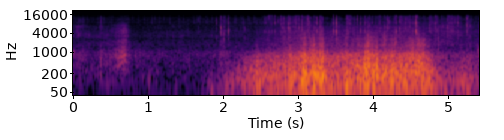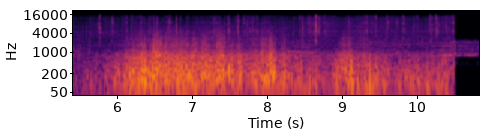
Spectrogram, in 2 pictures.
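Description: Wind buffeting the microphone of a skier's point-of-view camera in deep fresh snow, coming in two long gusts of a few seconds each, the first starting about two seconds in.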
